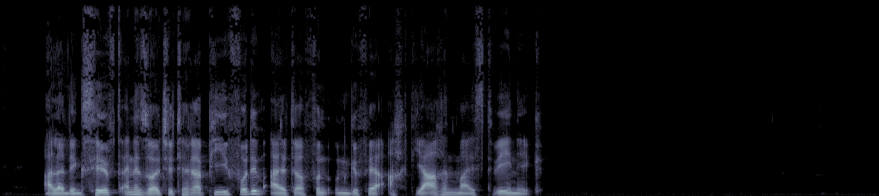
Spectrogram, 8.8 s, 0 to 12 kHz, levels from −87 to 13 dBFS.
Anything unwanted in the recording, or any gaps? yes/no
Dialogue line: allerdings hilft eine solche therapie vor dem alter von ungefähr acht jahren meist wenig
no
